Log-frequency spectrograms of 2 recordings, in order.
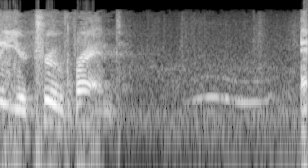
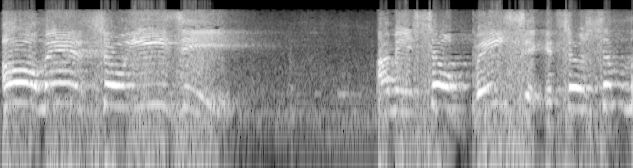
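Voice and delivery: mock bored student; 10 semitones higher than usual. Preacher mocking a student bored by an easy class, high whiny voice. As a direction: sneer at how easy it is.

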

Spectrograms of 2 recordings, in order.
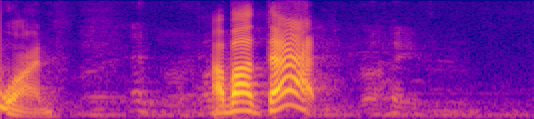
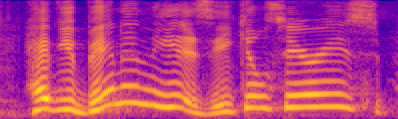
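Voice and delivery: normal talking voice

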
